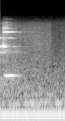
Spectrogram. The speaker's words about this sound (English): Is that the wrong GM in the background as well? Yeah. No, that wasn't the GM. That was my wife's phone.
